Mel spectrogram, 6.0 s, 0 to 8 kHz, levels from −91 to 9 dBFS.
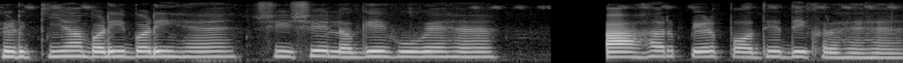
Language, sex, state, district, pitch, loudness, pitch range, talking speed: Hindi, female, Goa, North and South Goa, 205 Hz, -20 LUFS, 200-215 Hz, 140 wpm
